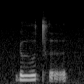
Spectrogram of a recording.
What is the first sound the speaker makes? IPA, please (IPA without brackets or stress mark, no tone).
ɽ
